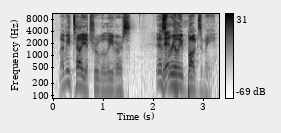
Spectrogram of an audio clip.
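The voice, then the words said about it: Imitates another person's voice. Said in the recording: “terrible impression ... he does Stan rants”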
